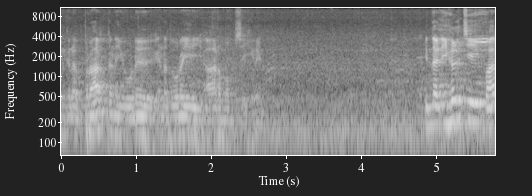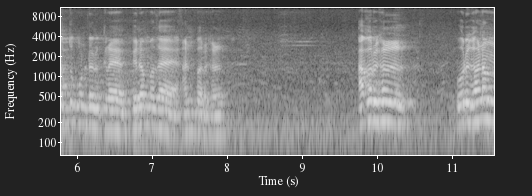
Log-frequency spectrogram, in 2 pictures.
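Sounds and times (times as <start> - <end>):
speech: 0.0 - 2.9, 4.8 - 8.1, 9.8 - 10.5, 11.1 - 11.5
intermittent rain falling: 0.0 - 5.2.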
